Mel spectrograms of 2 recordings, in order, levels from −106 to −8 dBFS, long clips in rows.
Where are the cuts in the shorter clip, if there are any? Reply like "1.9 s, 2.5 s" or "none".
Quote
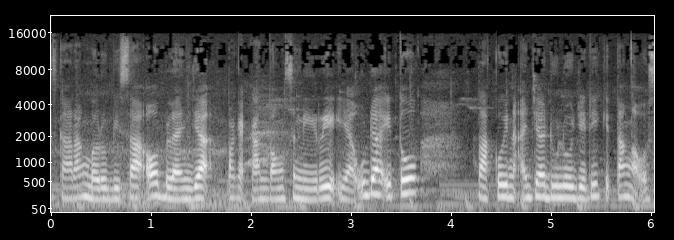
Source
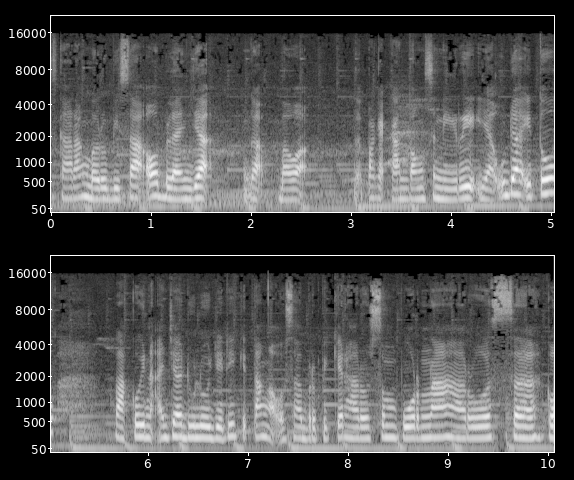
1.7 s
